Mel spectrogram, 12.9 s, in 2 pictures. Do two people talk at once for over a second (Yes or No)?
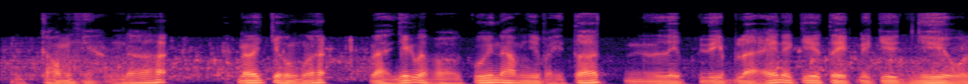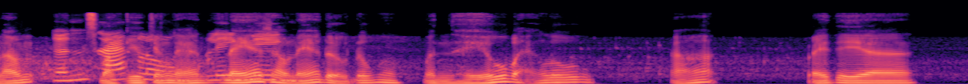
Yes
